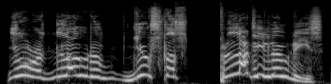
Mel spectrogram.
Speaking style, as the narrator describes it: he shouted

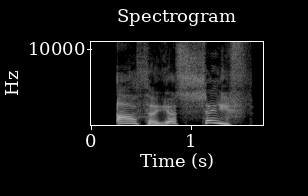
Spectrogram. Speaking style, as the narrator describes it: a voice cried

